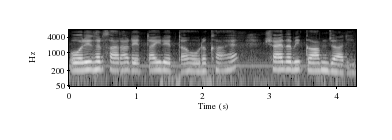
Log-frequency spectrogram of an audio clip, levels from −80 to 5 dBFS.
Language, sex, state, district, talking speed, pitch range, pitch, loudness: Hindi, female, Haryana, Rohtak, 195 wpm, 190-215 Hz, 205 Hz, -15 LUFS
